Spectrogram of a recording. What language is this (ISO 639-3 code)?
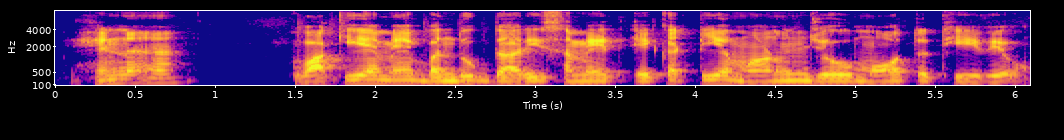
snd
